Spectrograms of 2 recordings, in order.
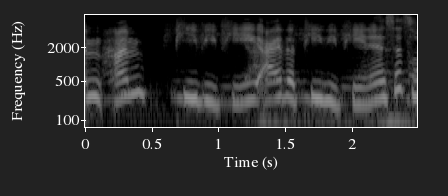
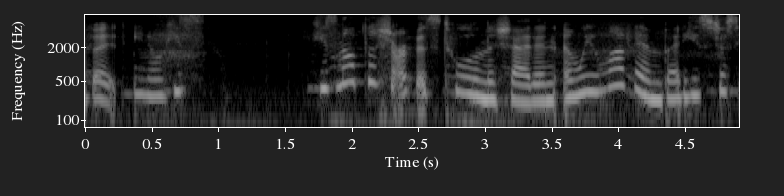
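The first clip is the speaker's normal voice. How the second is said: put-on sweet girly voice; 3 semitones higher than usual. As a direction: play the sweet apologetic girl to calm him down. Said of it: "So I start talking like this".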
